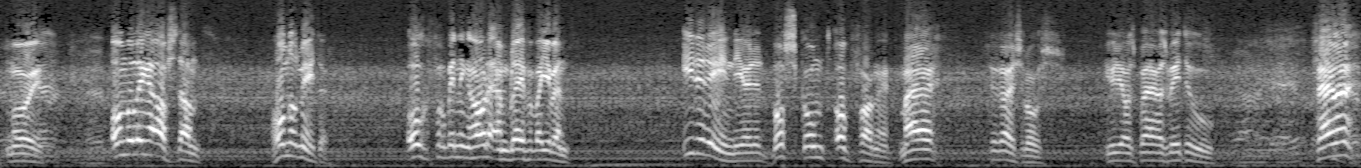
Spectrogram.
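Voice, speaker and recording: A man's voice: on the high side, big pitch swings, measured pace, long pauses, a bit bright. Commanding male officer for radio drama; clipped, authoritative delivery, dull slightly noisy sound. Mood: brisk, commanding. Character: brisk commanding male military officer leading a raid.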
